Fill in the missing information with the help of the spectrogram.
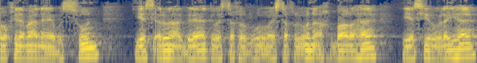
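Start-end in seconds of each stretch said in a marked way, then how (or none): none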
